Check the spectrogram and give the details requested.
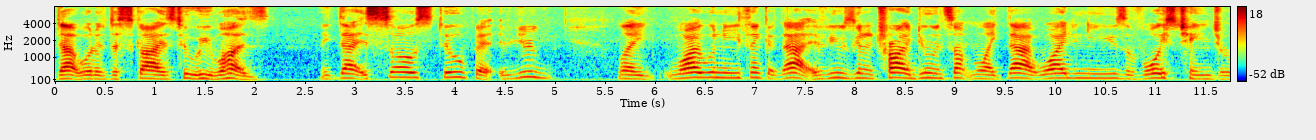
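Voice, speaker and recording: A man rambling casually in a halting, repetitive, incredulous way. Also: a little high, a little mellow. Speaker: video creator.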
